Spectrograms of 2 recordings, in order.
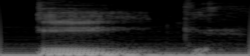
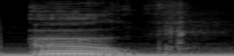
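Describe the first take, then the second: First: The word sounds like 'ing'. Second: The word sounds like 'unk'. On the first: The speaker calls it right. "is really pronounced ing" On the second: The speaker calls it wrong. "people pronounce as unk"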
